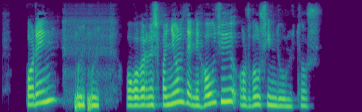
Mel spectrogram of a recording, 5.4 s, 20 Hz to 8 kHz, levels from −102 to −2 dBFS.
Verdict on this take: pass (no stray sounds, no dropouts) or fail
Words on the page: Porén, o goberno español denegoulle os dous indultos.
fail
